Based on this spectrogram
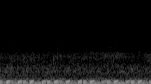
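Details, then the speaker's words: Big twin with noisy primary, owner plans Hayden M6 chain tensioner: lumpy idle at about nine pulses a second, then heavy clunk shifting into gear at a stoplight; cause suspected, not confirmed. "And this does have a big clunk when you put it into gear at the stoplight. I will give it that. This bike is a major clunker."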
